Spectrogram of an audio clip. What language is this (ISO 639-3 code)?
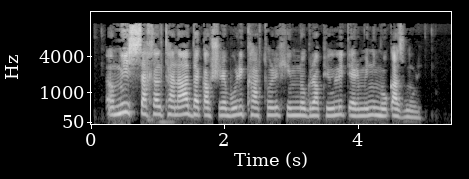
kat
